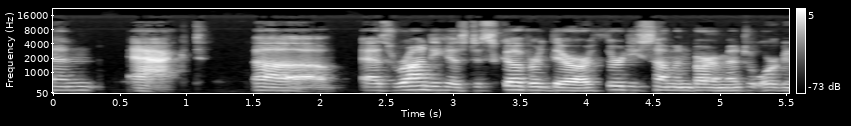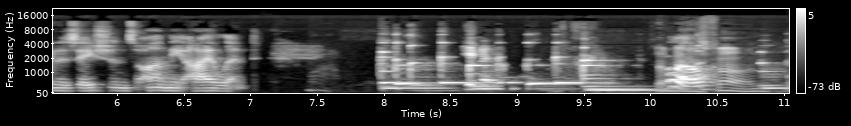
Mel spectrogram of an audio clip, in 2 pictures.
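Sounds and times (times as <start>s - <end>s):
speech: 0.1s - 11.0s
mobile phone ringtone playing a short melodic sequence: 8.0s - 11.0s.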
